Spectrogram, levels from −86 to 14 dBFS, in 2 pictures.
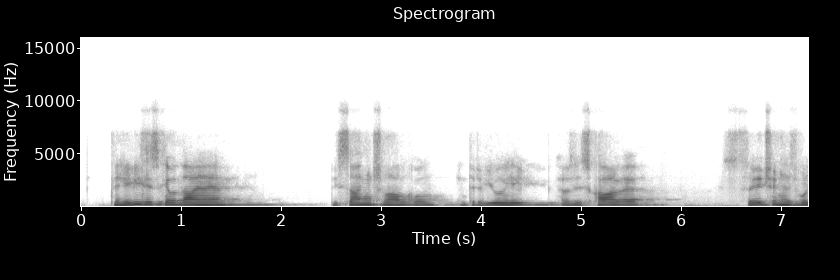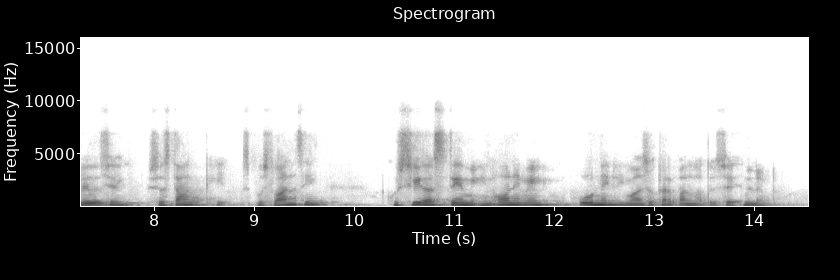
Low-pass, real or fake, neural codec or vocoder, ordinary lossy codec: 7.2 kHz; fake; codec, 16 kHz, 1 kbps, FreqCodec, larger model; Opus, 32 kbps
